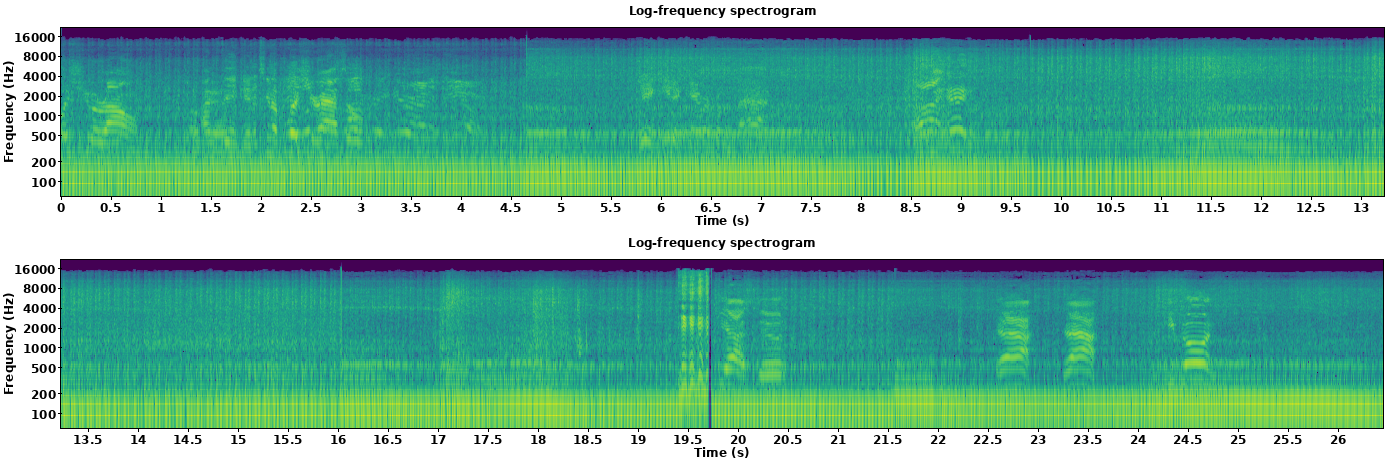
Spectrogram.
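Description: An off-road vehicle's engine rumbles and revs as it crawls over rocks.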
